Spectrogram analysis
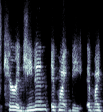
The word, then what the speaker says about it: carrageenan: what did you call it cartidium carriage it's carrageenan it might be it might be said like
